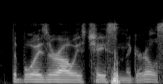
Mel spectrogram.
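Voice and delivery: normal talking voice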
